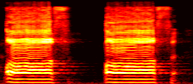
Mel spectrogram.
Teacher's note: کاف جیسا انگلش میں کے پڑھتے ہیں ایسا کاف، لیکن اس کو حلق سے نکالنا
